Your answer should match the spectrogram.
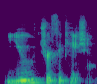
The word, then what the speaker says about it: eutrophication: hard word to say the e is silent so you troph ph you trophic asian eutrophication and this is creating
